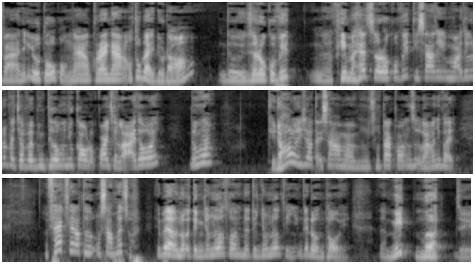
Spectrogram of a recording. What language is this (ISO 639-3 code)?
vie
